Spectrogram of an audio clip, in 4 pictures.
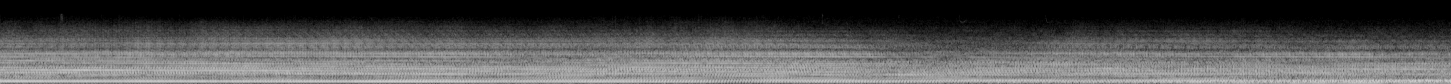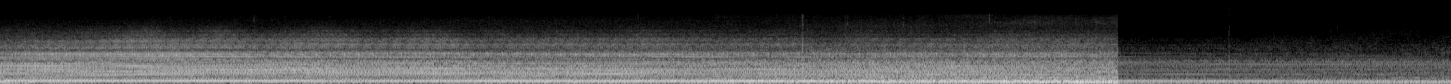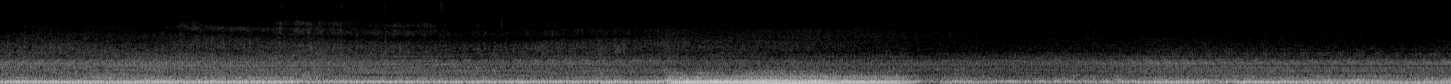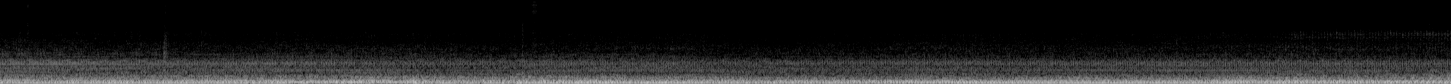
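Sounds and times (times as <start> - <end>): warning siren steady tone: 0.0 - 31.6.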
